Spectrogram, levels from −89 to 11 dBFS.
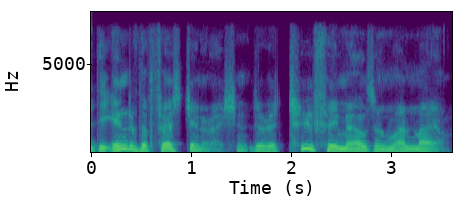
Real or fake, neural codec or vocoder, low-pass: real; none; 7.2 kHz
